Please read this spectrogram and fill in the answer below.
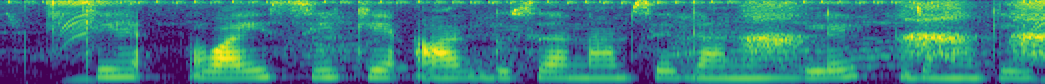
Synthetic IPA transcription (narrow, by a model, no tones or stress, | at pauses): ke | ʋaːisikeʔaːɾd̪uːsɾanaːmsed͡ʒaːniled͡ʒɐɦãːki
